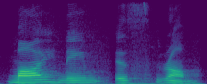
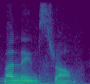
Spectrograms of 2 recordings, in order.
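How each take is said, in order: First: The pronoun my is stressed. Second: The pronoun my is barely heard. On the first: The speaker calls it wrong. "because then you'd be stressing the pronoun" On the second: The speaker calls it right. "the my is almost not heard"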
